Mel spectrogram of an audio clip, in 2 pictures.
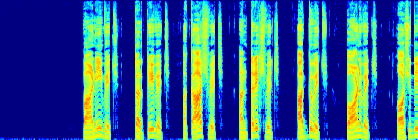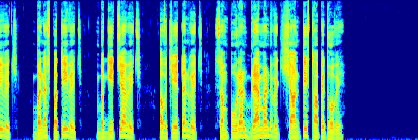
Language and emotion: Punjabi, neutral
